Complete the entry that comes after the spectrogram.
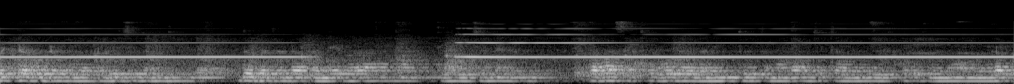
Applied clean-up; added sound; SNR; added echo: none; Wind instrument, woodwind instrument; -2 dB; reverberation time 1.2 s.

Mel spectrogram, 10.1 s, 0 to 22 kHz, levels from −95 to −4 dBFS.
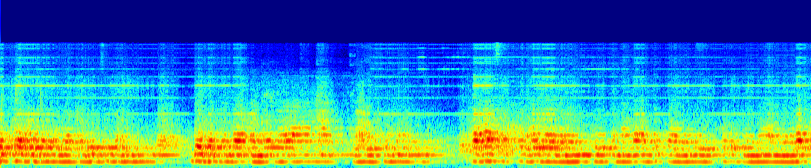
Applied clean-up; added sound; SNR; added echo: neural separator model SepFormer DNS4.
